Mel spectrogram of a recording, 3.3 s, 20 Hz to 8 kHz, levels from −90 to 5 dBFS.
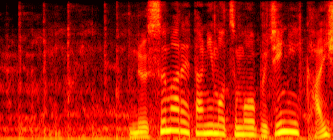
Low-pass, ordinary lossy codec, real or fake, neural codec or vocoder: none; none; fake; codec, 16 kHz, 4 kbps, X-Codec, WavLM features, trained on Multilingual LibriSpeech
